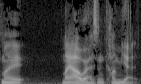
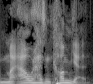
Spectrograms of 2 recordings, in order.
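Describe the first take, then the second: First: It is said in a softer, gentle tone. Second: It is said in a forceful, aggressive tone. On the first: The request might still be granted. "Still leaving room for the possibility for him to provide" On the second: The request is flatly refused. "In a very forceful tone, aggressive tone"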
